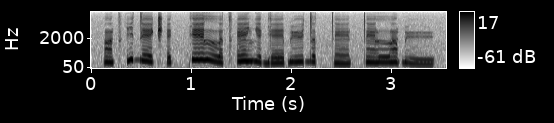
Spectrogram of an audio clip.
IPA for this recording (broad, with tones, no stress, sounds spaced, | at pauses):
ə̃˨ t͡sʼ i˦ d eː˨ t͡ʃʼ e˨ kː eː˦ lː ə˨ t͡sʼ ẽː˦ ʎ e˨ ɡ eː˨ ɓ yː˦ d ə˦ tː ẽː˨ tː ẽ˦ lː ə̃˦ ɓ yː˨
